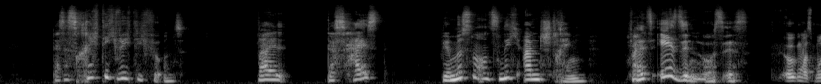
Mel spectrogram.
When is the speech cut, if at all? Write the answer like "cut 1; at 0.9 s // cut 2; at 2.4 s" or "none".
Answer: none

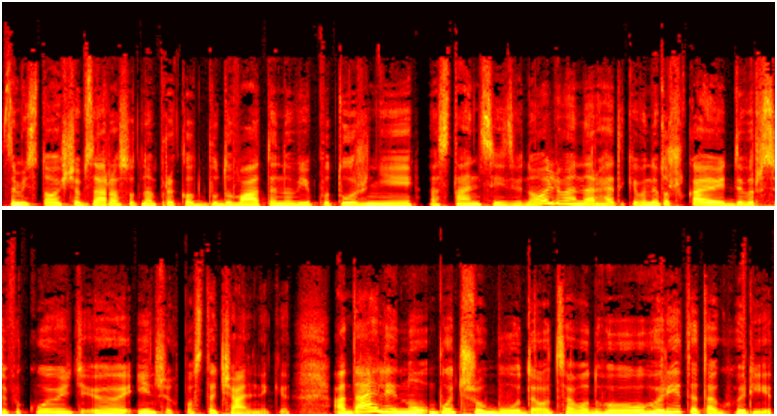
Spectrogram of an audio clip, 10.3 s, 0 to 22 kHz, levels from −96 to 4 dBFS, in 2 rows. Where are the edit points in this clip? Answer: cut 1; at 4.4 s // cut 2; at 7.3 s

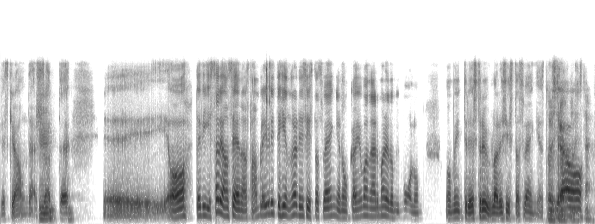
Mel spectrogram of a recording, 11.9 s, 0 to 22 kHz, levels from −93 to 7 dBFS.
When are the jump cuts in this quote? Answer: cut 1; at 10.8 s

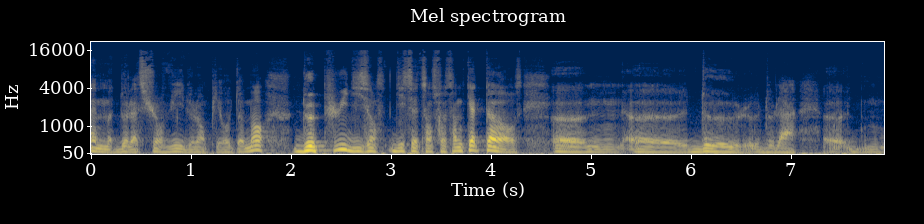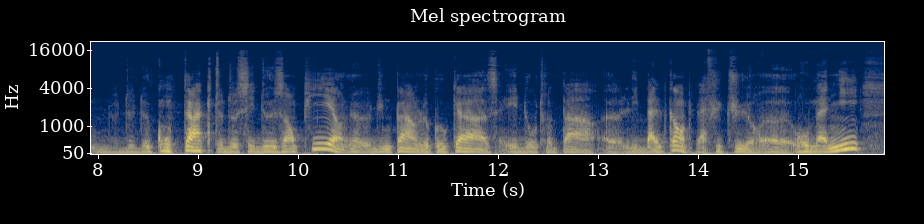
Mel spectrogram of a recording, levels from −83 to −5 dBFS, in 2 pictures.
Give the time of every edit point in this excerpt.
cut 1; at 4.6 s // cut 2; at 13.9 s

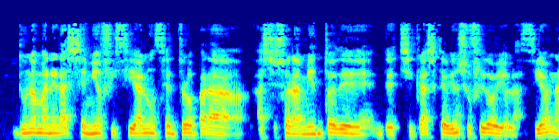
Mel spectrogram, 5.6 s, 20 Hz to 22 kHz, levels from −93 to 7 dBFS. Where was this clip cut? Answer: cut 1; at 2.5 s

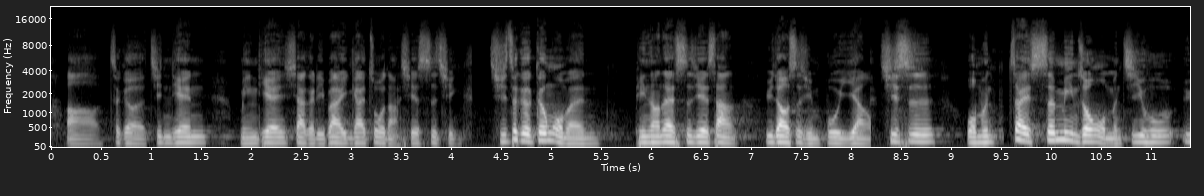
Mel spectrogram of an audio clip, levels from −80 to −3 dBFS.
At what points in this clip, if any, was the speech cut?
cut 1; at 4.2 s // cut 2; at 8.2 s // cut 3; at 9.5 s

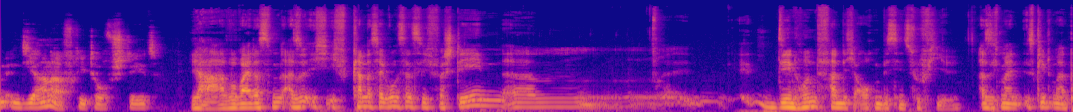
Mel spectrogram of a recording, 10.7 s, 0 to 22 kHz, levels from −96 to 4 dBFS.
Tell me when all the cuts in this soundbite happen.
cut 1; at 1.8 s

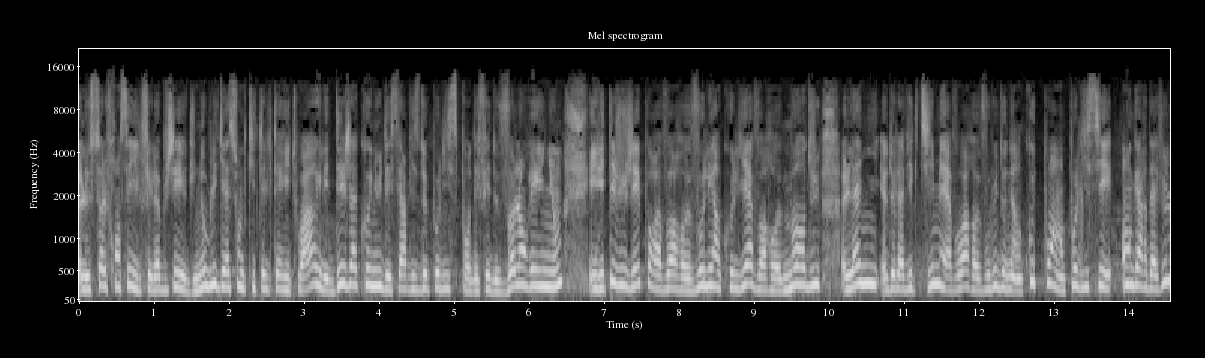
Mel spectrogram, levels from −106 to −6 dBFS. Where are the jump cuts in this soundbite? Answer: none

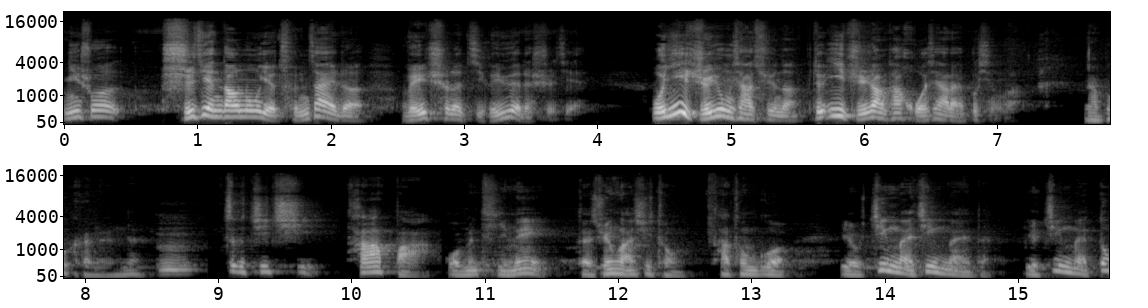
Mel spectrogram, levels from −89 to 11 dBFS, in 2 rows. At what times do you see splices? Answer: none

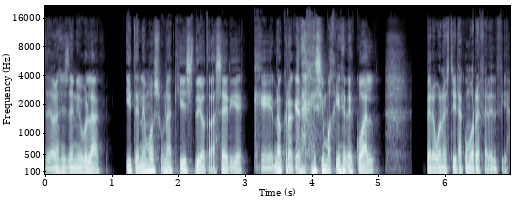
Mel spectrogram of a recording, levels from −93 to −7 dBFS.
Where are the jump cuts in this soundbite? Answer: none

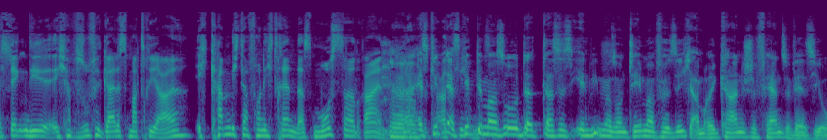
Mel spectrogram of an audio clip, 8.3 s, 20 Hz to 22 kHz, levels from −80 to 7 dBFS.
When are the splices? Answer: cut 1; at 2.0 s

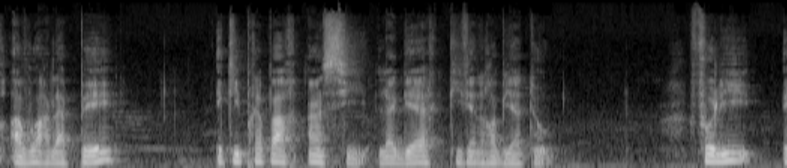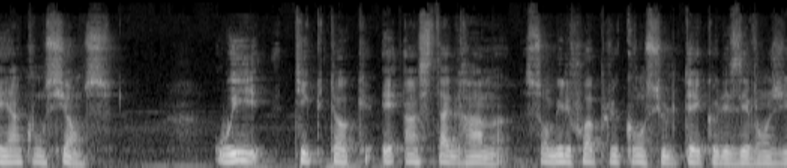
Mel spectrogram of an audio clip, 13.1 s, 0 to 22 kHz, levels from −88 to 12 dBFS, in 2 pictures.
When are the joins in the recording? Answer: none

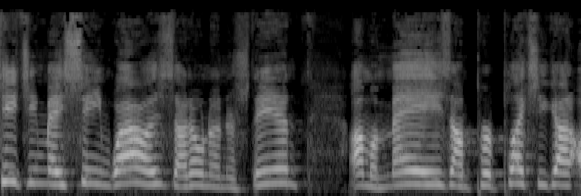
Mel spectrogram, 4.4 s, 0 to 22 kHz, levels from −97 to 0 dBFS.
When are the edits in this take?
cut 1; at 1.3 s

